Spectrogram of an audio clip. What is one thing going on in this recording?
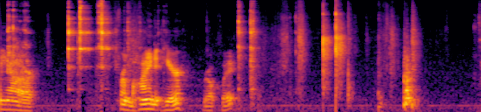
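Metal parts clink and tap as they are handled.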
